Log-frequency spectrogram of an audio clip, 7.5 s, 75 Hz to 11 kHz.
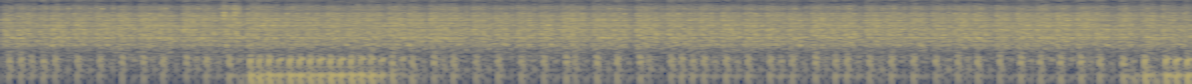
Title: honda crf250x engine strange noise.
